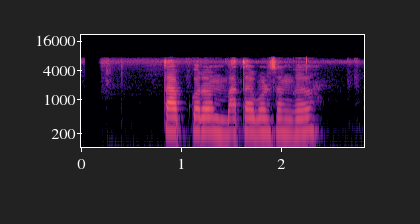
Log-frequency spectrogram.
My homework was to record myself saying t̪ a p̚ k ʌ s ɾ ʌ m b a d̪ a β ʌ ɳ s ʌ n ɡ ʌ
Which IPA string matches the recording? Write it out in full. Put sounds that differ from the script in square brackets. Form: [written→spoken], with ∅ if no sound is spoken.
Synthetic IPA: t̪ a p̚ k ʌ [s→∅] ɾ ʌ m b a [d̪→t̪] a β ʌ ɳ s ʌ [n→ŋ] ɡ ʌ

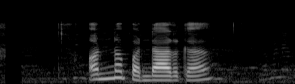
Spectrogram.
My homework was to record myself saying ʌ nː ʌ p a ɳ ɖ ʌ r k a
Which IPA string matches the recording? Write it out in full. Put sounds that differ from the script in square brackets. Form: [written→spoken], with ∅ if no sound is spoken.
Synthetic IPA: ʌ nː ʌ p [a→ʌ] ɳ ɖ [ʌ→a] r k a

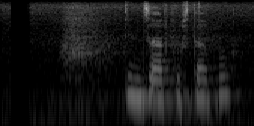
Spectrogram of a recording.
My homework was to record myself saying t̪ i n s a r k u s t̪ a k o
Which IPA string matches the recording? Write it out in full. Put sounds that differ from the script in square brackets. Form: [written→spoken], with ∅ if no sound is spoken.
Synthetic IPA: t̪ i n [s→t͡s] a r [k→p] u s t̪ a k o

